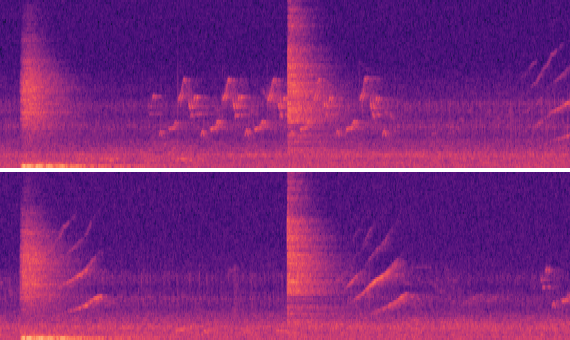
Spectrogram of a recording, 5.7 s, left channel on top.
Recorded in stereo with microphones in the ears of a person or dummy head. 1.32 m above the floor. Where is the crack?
40° right (ahead or behind), 1.1 m.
